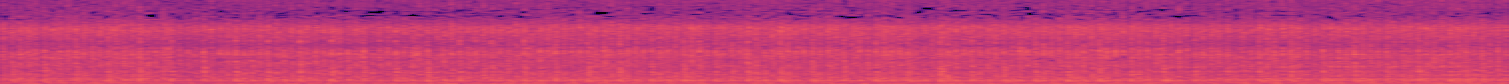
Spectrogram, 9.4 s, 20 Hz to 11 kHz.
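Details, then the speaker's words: Mitsubishi Canter HDL 136 PS diesel in a tour bus, cold, burning heavy oil (over two liters per trip): harsh, rattly idle chatter with a loud hissy wash; blow-by from worn piston rings, which are being replaced. "kalau mesinnya menurut saya ini bolongnya kan lumayan teman-teman"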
